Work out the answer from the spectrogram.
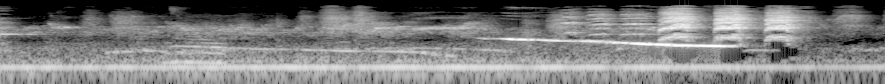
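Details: Captive African grey parrot perched on a chair, vocalising to himself: quiet mumbled inflections, then a clear falling whistle sliding downward, followed by a few loud harsh squawks near the end, with a constant background hum.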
